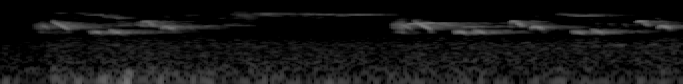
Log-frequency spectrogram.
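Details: Birds singing in April, gradually warming up: two lively bursts of high, fast twittering with sliding whistled notes, a short gap between them, steady quiet background.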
